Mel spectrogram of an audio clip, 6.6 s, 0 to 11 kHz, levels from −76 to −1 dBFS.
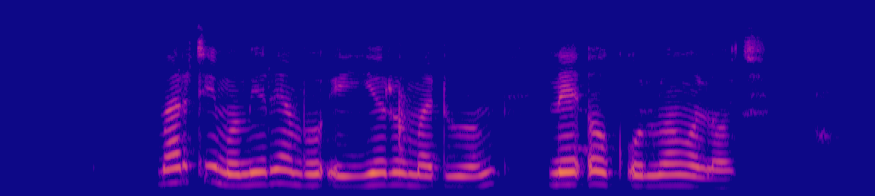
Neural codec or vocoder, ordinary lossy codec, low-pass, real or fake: none; AAC, 48 kbps; 7.2 kHz; real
